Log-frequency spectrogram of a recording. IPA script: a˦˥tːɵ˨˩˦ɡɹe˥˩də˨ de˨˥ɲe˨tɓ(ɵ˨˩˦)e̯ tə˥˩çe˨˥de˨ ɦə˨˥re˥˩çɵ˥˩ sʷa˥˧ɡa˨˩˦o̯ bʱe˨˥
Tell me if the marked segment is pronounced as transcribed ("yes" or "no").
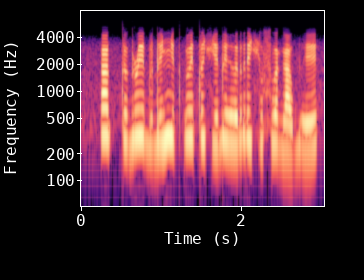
no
